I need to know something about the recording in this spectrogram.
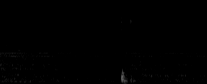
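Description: Near silence: faint room tone with a single short, faint click a little over a second in.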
